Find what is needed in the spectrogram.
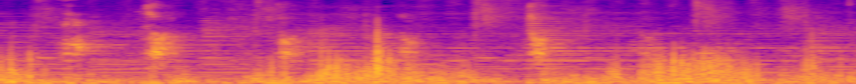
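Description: A dog barking in a series of short barks over background music.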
